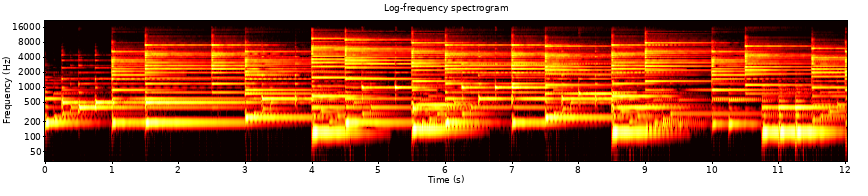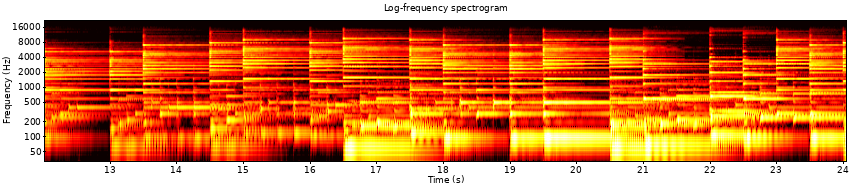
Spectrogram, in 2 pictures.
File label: Healing Harp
